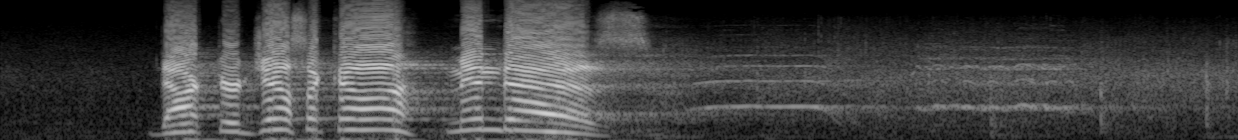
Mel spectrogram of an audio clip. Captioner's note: applause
